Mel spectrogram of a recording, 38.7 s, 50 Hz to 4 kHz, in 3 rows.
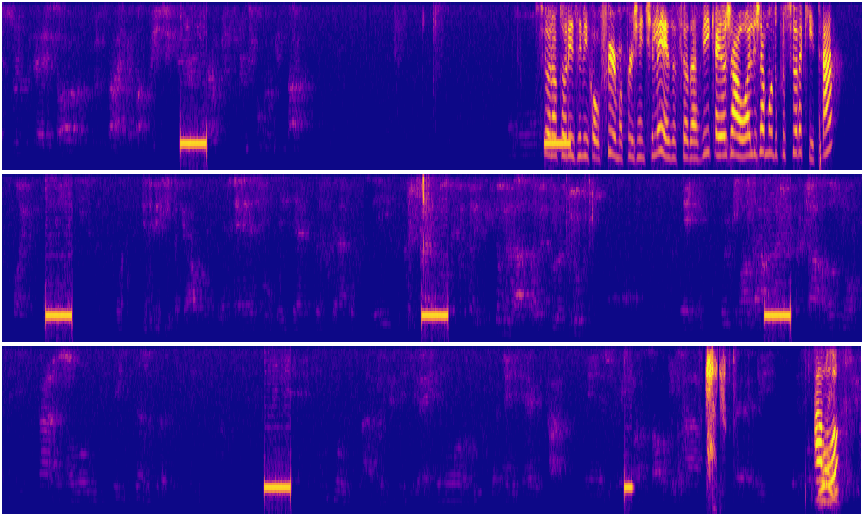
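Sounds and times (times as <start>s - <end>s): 
telephone busy tone beeps after a dropped call: 2.7s - 3.1s, 13.6s - 14.0s, 19.2s - 19.6s, 24.4s - 24.8s, 29.8s - 30.2s
speech: 8.1s - 12.6s, 38.0s - 38.5s.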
